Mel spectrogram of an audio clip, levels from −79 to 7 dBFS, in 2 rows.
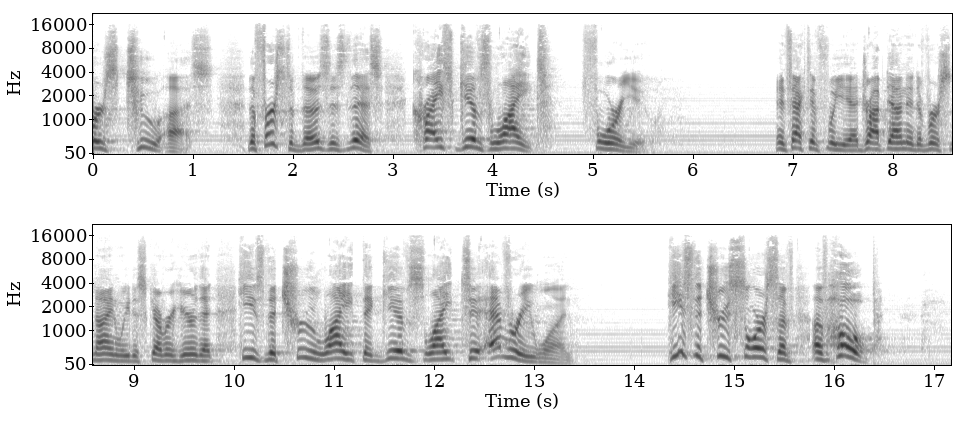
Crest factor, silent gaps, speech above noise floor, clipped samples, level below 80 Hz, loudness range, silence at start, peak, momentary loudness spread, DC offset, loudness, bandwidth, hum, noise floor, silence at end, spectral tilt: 20 dB; none; 35 dB; under 0.1%; -64 dBFS; 4 LU; 0 s; -6 dBFS; 13 LU; under 0.1%; -24 LUFS; 16.5 kHz; 60 Hz at -60 dBFS; -59 dBFS; 0.7 s; -4 dB/octave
